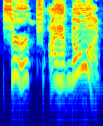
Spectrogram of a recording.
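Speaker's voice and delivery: loud, high, offended protest; indignant defense. Acted. Sick man answering Jesus, loudly indignant. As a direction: snap back, insulted, with a scoff. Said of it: "The person might be like".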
